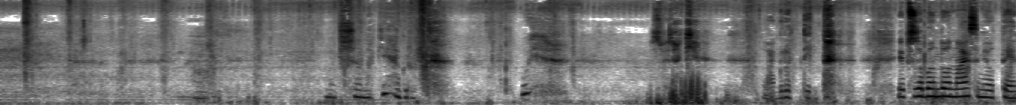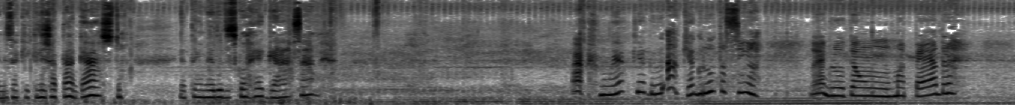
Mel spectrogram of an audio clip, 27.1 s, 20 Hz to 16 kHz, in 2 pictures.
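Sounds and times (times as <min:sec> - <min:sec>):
distant road traffic rumble: 0:00.0 - 0:27.0.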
